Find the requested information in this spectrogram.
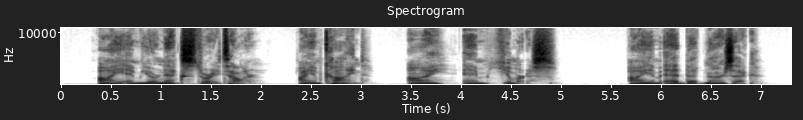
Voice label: men mini demo

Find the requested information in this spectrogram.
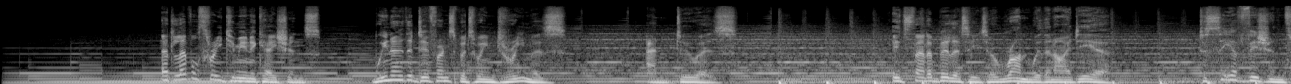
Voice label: british narration; BRITISH » British, Character Actor, Animation.

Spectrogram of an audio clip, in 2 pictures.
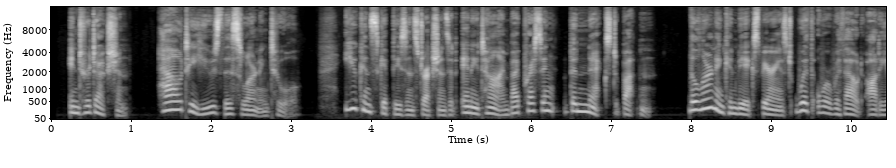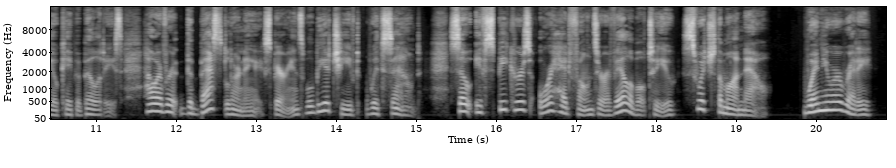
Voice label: women elearning; mid range with lots of shades and color; quirky; warm; caring; smooth; friendly; conversational; sexy.

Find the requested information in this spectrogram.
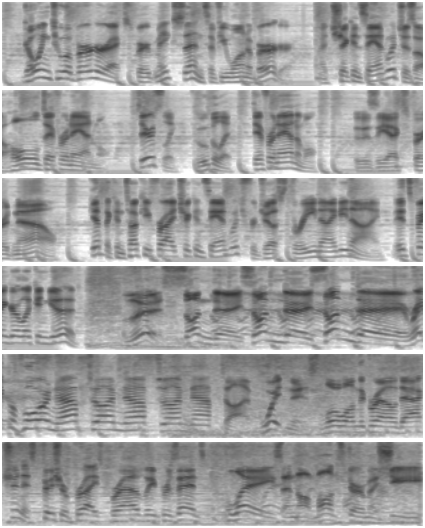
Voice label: men commercial

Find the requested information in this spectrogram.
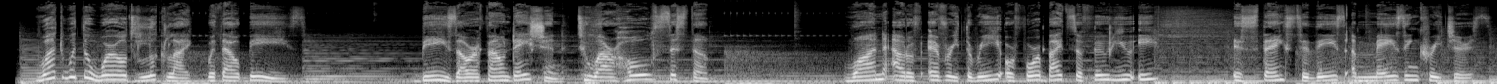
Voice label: african american narration; A natural storyteller with a warm energy that is engaging and authentic.

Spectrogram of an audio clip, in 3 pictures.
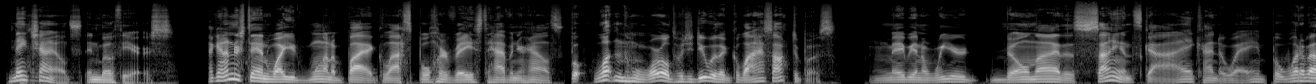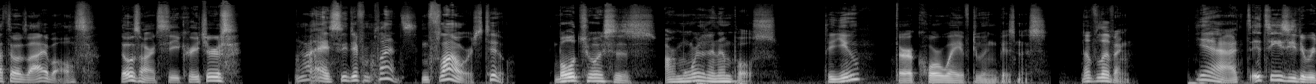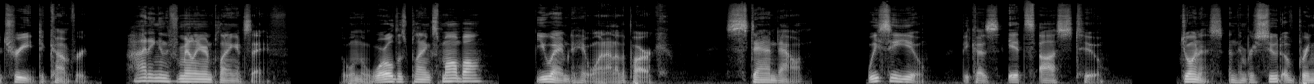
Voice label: kids commercial

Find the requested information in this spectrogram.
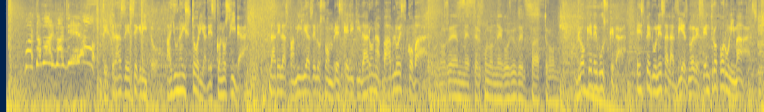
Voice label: spanish promos

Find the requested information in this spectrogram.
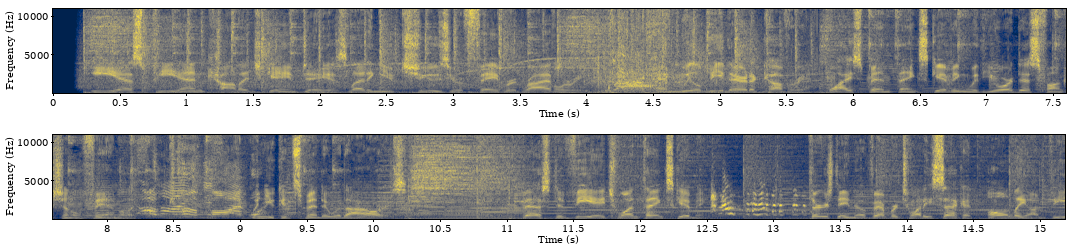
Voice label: men promos; Grounded. Irreverent. Unpredictable. - in a good way!

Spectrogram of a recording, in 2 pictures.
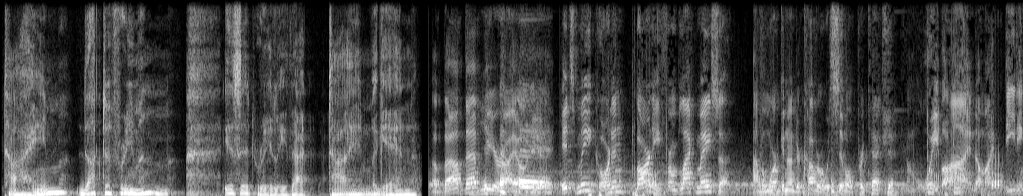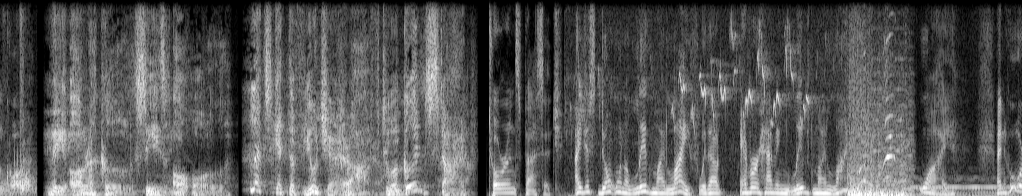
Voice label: men animation; Authentic and confident storyteller. Totally a dad voice, with a nice textured quality.

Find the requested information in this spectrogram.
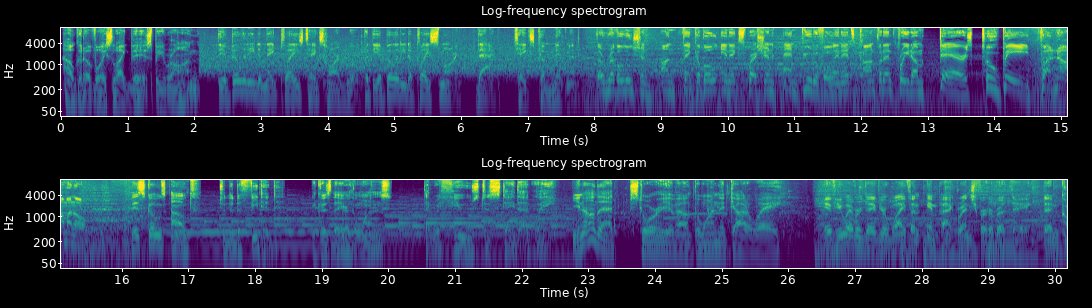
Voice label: men commercial; Impressive range with a textured depth.

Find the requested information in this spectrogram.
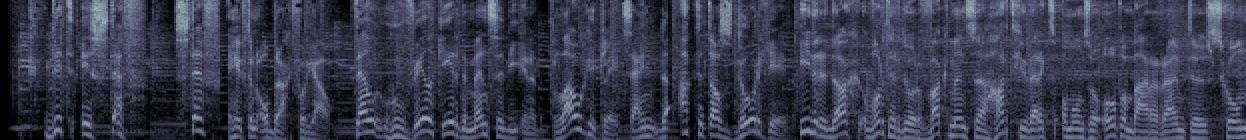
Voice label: dutch corporate

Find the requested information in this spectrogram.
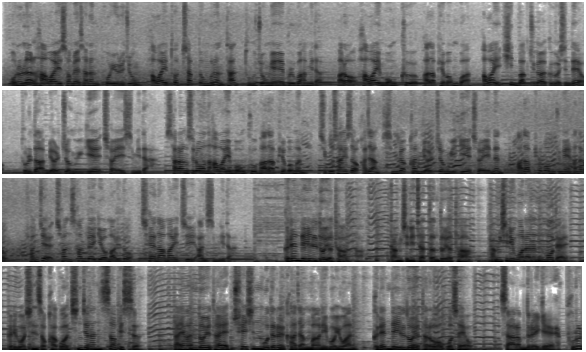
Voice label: korean commercial; KOREAN » Mature and measured Korean voice.

